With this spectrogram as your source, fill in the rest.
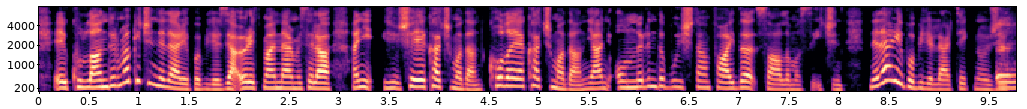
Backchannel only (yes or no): no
